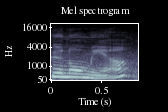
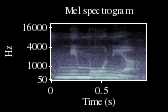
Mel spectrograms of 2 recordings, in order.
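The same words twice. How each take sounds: First: The initial P sound is pronounced. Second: The initial P sound is silent. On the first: The speaker calls it wrong. "This is not pneumonia" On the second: The speaker calls it right. "it is pneumonia"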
